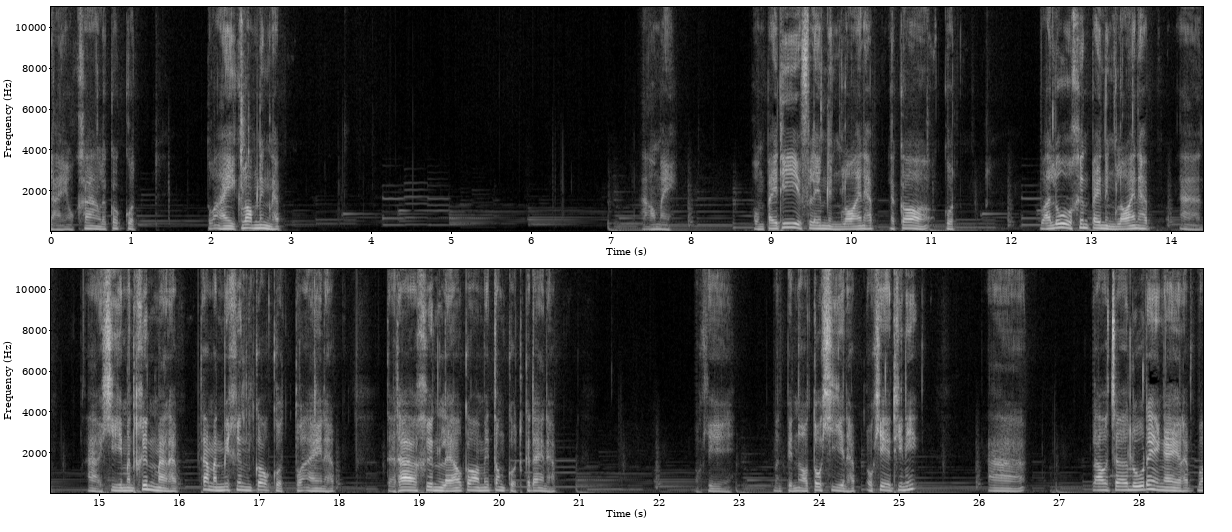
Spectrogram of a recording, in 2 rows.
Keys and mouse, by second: 4.0 ctrl+z, 6.2 ctrl+z.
